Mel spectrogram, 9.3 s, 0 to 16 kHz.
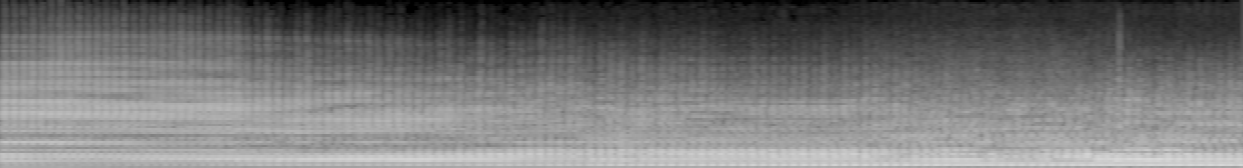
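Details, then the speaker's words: Scion FR-S (FRS/BRZ/86 boxer) semi-cold start just after installing CNT Racing catless unequal-length headers: loud, deep, steady exhaust drone at a fast idle easing down slightly, running evenly; very smoky at first. "It's so loud. It's so loud. Alright, it's quieting down a little bit."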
